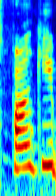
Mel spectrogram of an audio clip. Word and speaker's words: Phuncky: It's funky, but it's spelled Phuncky. So it's a whole new funky way of spelling it.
